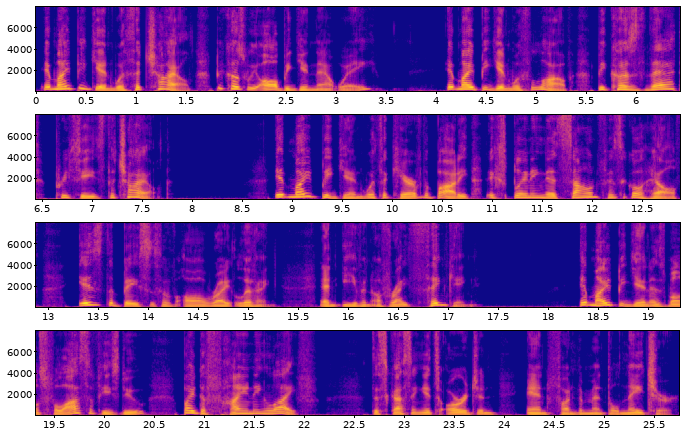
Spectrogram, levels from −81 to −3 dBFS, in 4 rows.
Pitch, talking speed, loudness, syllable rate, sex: 140 Hz, 150 wpm, -19 LUFS, 4.8 syllables/s, male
